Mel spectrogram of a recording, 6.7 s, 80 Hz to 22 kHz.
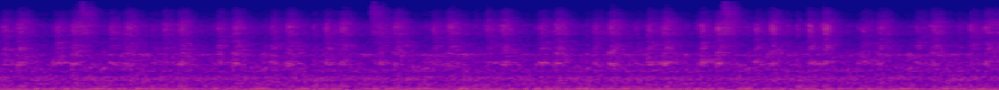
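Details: BNSF 5144 C44-9W diesel locomotive idling to keep air up: lumpy uneven low throb with a stumble about once a second, a misfire, with excessive smoke.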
